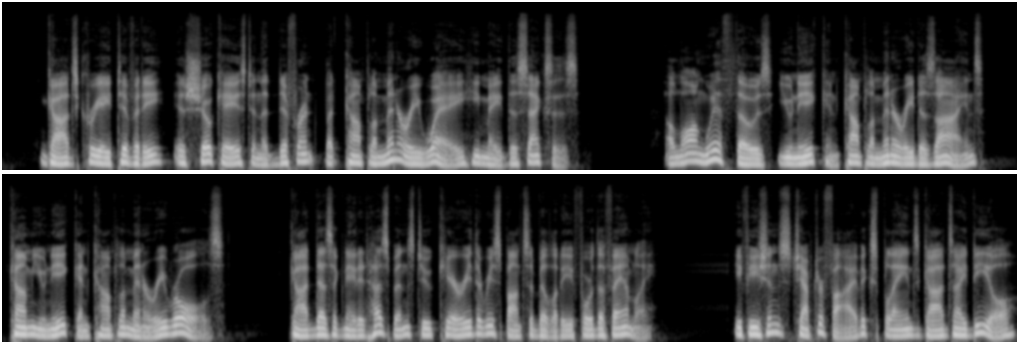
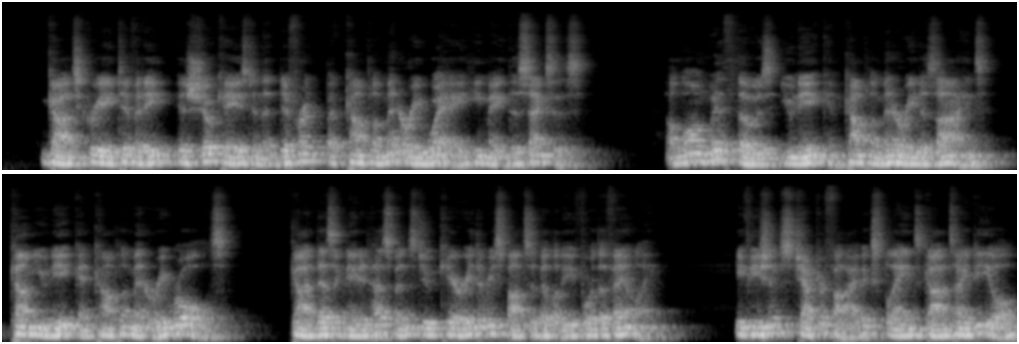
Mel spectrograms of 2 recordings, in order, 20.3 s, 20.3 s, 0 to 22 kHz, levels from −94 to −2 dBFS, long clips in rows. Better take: first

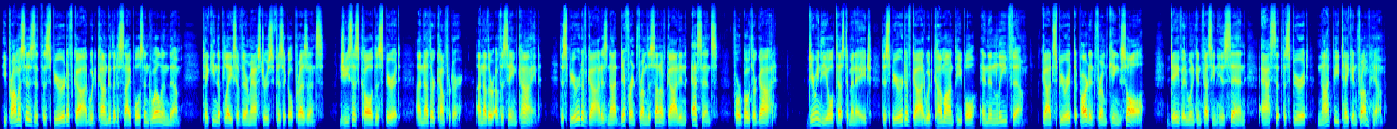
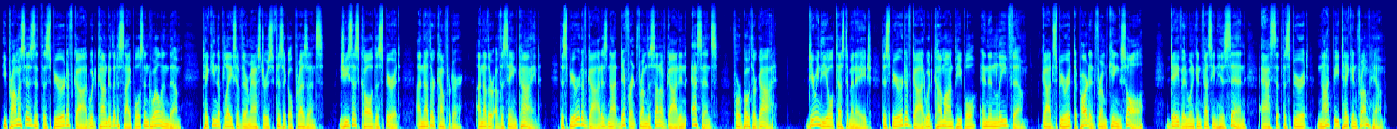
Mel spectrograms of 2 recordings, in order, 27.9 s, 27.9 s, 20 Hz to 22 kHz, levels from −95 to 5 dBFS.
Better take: second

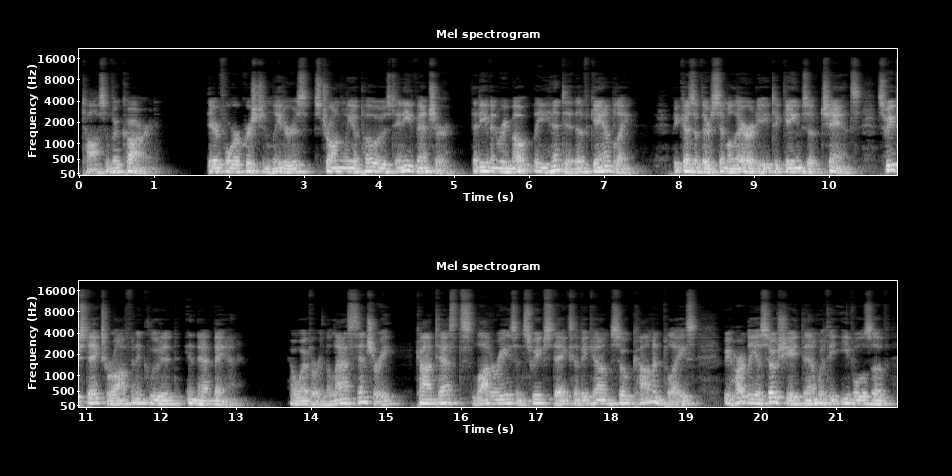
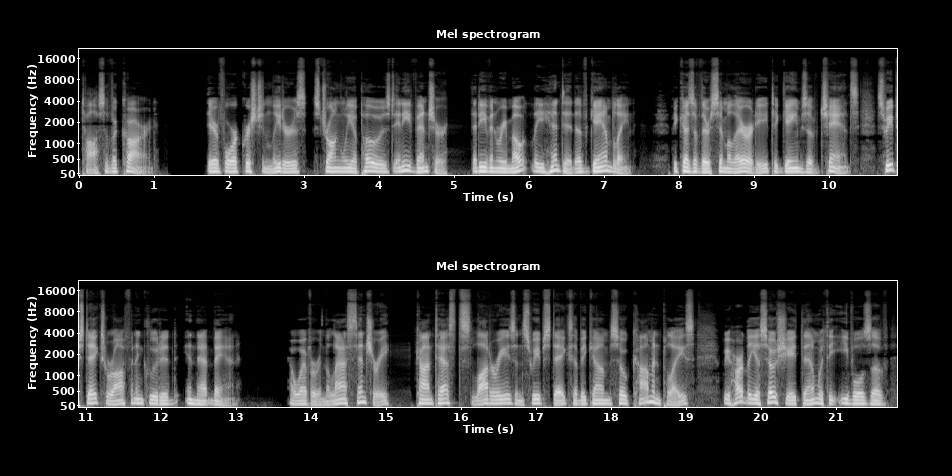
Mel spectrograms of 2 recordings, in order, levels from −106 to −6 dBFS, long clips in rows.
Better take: second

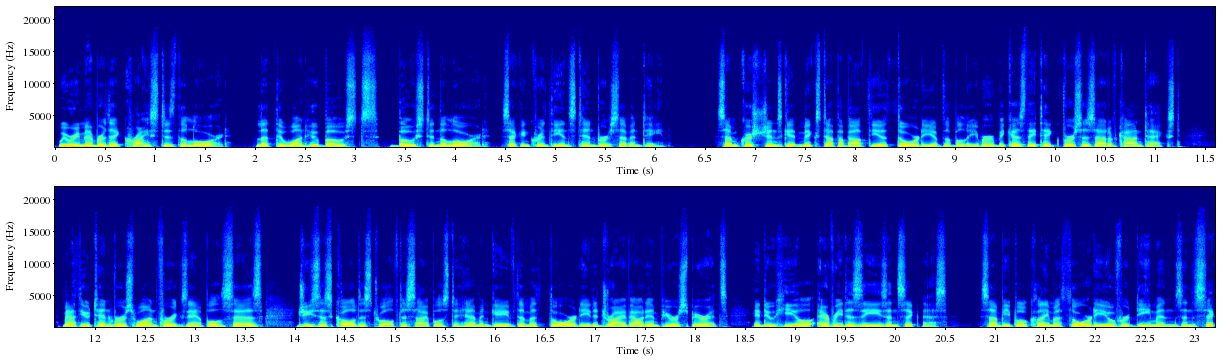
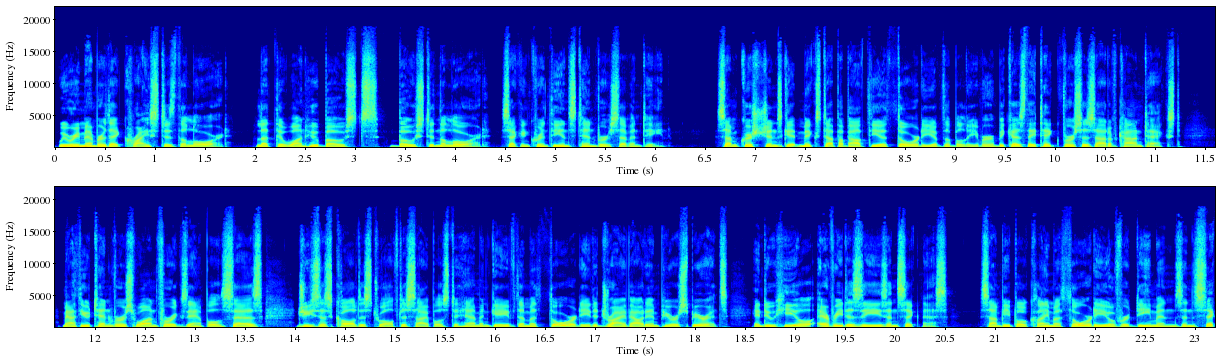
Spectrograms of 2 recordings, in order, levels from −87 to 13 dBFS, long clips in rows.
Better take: second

